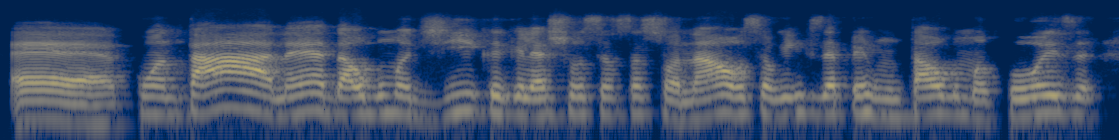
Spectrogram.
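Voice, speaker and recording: A woman from Brazil giving a live talk to professionals on body language, lively and demonstrative, acting out examples as she goes. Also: fairly low pitch, fairly quick.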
